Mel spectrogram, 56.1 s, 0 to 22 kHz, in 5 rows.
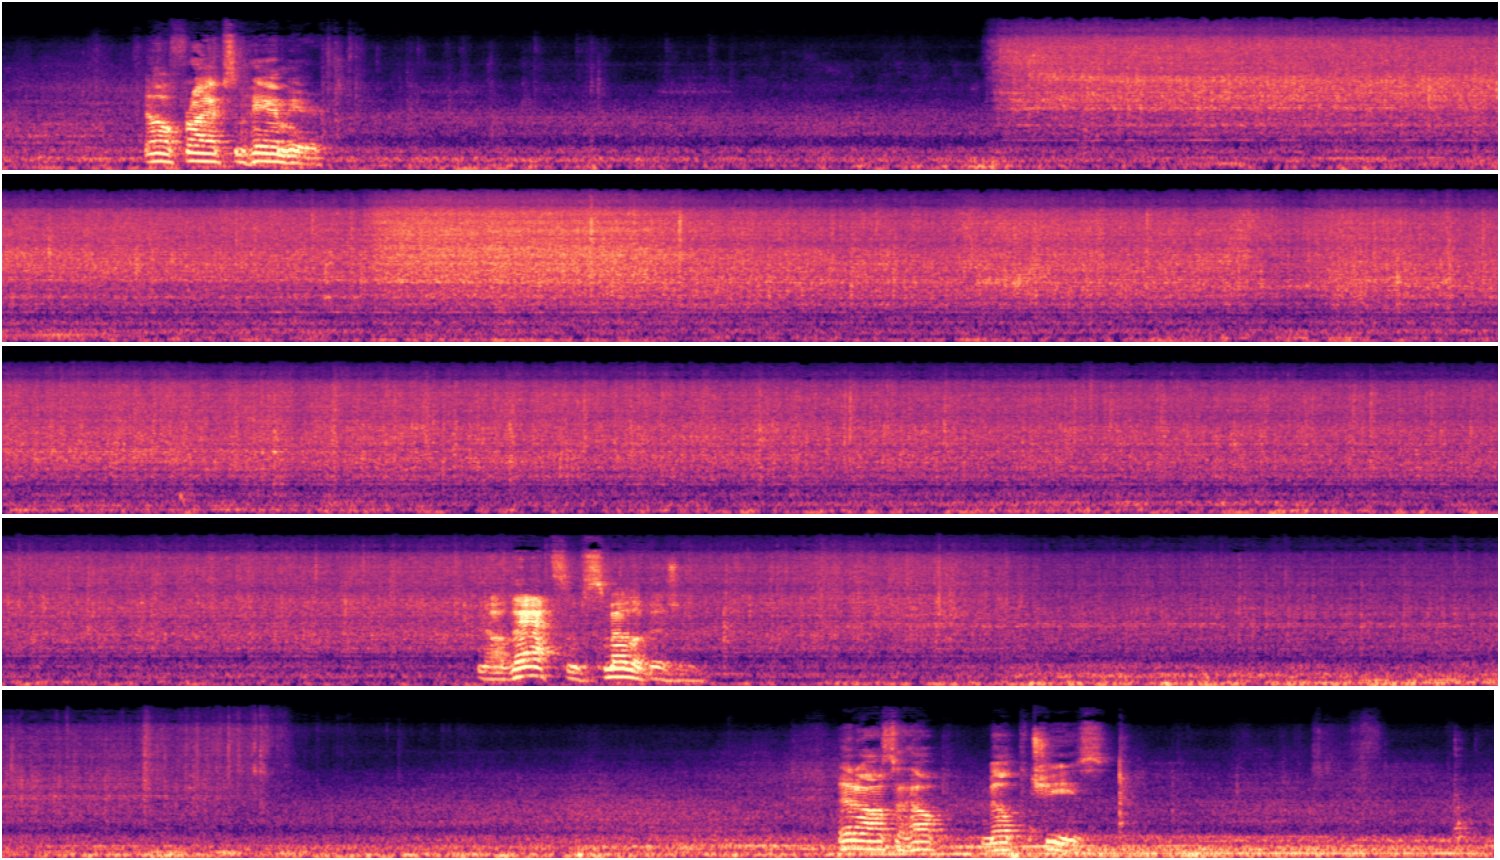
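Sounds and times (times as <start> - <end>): ham sizzling in frying pan: 7.4 - 47.1.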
